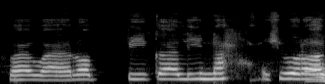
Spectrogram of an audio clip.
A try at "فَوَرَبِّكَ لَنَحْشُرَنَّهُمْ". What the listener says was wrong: Fawarabbika lanah, lam beri atas.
